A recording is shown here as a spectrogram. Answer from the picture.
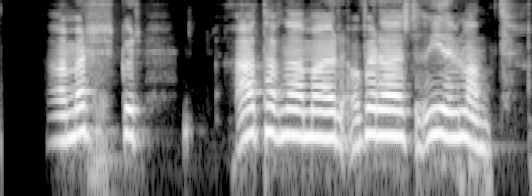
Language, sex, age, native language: Icelandic, male, 14, Icelandic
